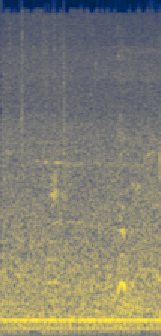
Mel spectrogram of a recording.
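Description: Quiet outdoor background with a steady low hum and no distinct event.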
